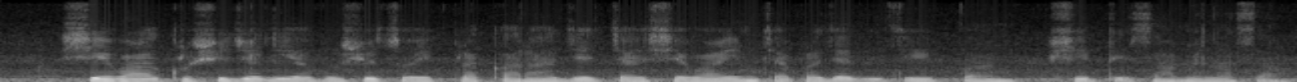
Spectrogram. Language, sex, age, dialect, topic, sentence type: Marathi, female, 18-24, Southern Konkan, agriculture, statement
